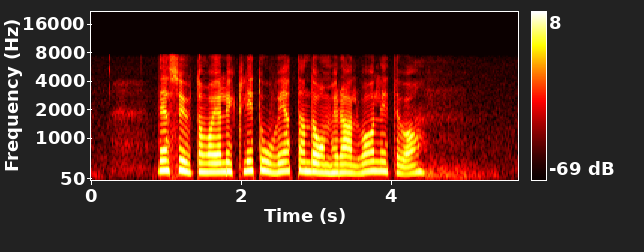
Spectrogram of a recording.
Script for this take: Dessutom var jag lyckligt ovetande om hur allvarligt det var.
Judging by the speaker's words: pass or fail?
pass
